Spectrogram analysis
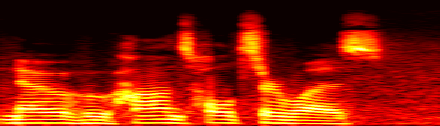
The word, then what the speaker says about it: Holzer: Let's talk about Hans Holtzer. Honer. Holer. So I It's read as hoser, but I guess it's pronounced holtzer. Holtzer, like with a t.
